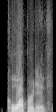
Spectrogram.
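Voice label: "cooperative", American English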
